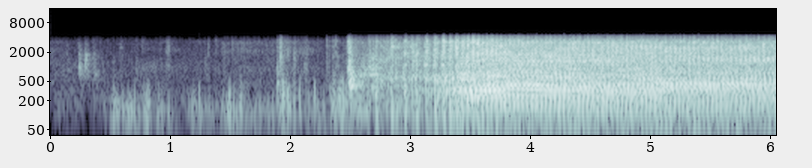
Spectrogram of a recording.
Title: cold start = EMGLO AIR COMPRESSOR HONDA 5.5HP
